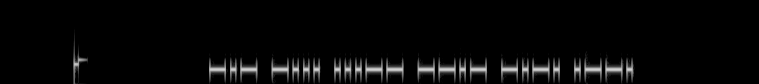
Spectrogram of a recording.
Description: Morse code, heard as a keyed tone, about 23 wpm, 700 Hz. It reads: KB3QCP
